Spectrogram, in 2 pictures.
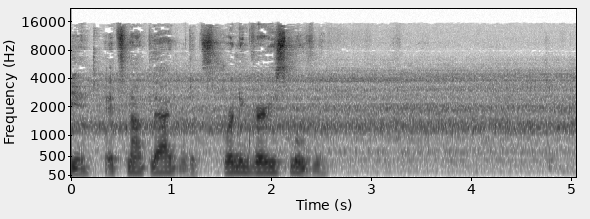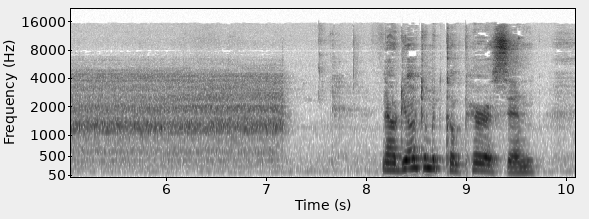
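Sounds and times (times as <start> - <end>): rocket engine hissing rumble: 0.0 - 7.2.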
